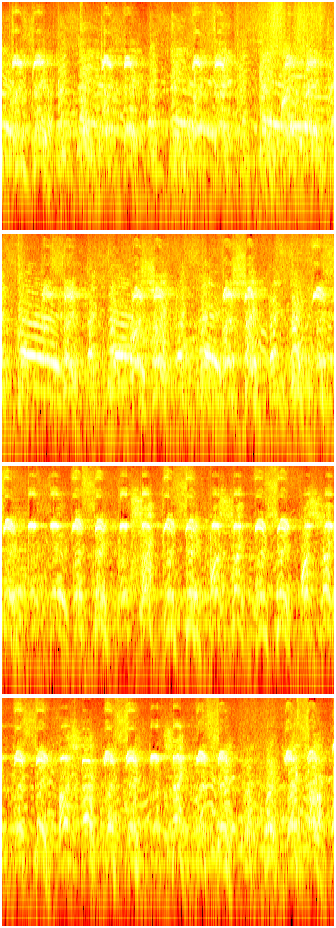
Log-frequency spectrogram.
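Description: A crowd of mikoshi carriers, many of them children, chanting "wasshoi" in unison as they shoulder the portable shrine, with a regular high-pitched beat about twice a second that settles into a steady rhythm from about halfway.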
